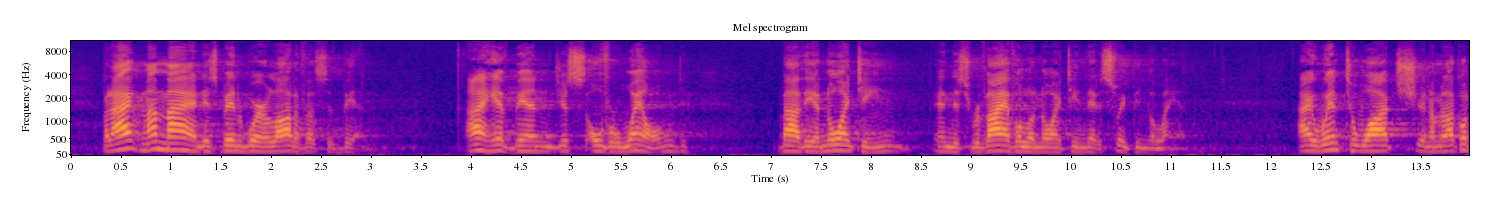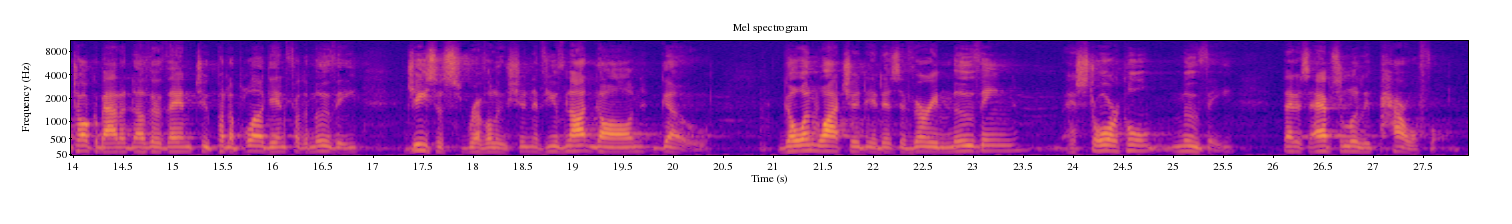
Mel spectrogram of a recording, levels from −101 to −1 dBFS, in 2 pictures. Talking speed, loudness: 160 wpm, -31 LUFS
